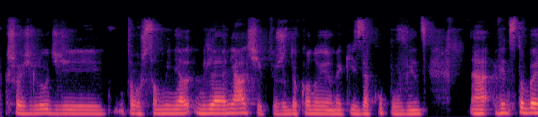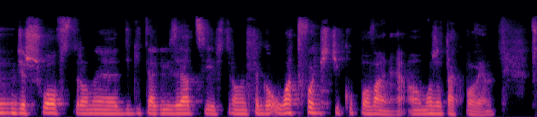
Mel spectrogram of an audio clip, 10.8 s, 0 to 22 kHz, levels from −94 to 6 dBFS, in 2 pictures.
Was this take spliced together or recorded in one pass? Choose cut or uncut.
uncut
